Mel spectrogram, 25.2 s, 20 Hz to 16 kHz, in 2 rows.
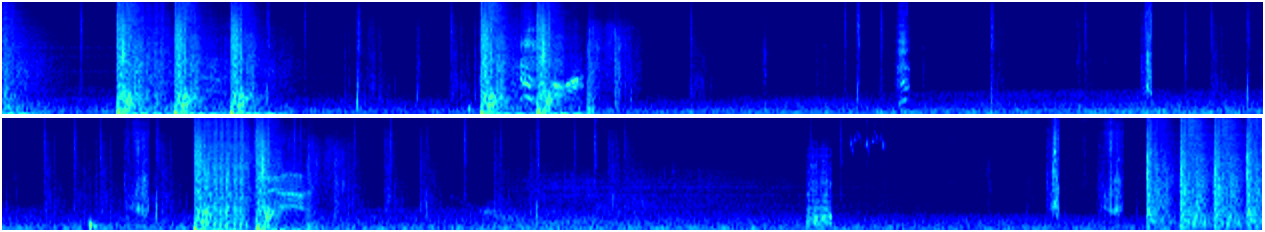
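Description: Gunshots ring out in Tomb Raider 4, a handful of sharp, loud bursts spaced irregularly across the stretch, with quieter footsteps and faint game ambience between them.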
